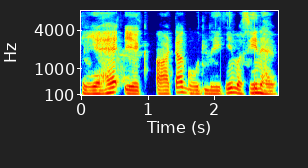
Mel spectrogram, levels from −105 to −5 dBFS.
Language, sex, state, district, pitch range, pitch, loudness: Hindi, male, Uttar Pradesh, Budaun, 125-155 Hz, 130 Hz, -17 LUFS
